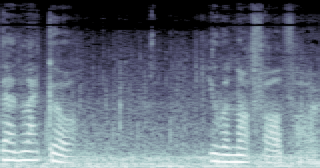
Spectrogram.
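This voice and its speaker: A woman playing a cultured, curious and gentle Italian traveling companion in a video game, with an Italian accent and a gently wry manner. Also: on the low side, takes it slowly, creaky, noisy background. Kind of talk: dramatic video game acting.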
